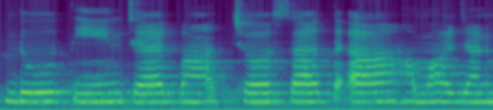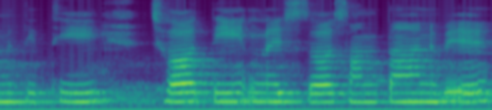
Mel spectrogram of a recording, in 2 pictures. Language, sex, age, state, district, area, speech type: Maithili, female, 30-45, Bihar, Madhubani, rural, read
